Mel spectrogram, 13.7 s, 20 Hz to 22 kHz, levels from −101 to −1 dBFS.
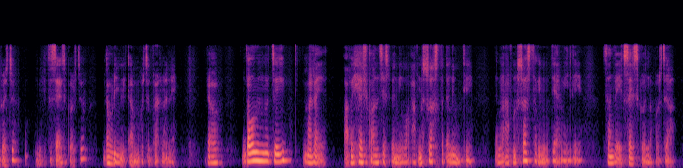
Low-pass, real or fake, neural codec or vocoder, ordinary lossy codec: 7.2 kHz; fake; codec, 16 kHz, 1 kbps, FunCodec, trained on Chinese and English, 50 frames a second; none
